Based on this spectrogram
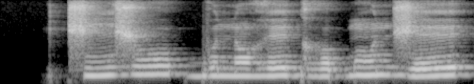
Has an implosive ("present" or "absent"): present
